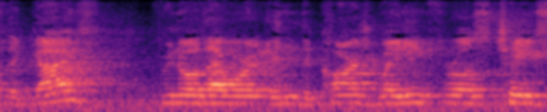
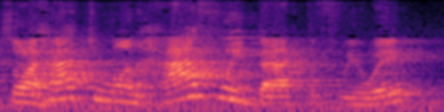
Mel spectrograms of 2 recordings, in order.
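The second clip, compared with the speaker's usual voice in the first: usual speaking voice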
